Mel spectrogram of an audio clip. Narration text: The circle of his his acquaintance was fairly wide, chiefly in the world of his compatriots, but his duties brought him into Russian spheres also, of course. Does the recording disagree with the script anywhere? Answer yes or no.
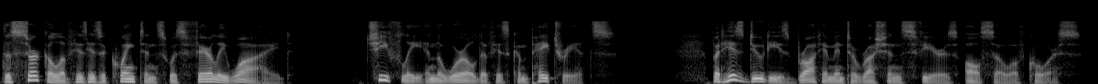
no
